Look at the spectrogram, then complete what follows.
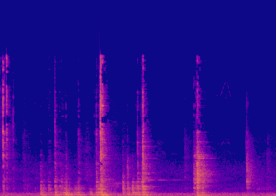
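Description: Cover plate of a thermal analyzer's front operation window being worked loose and pulled off by hand: a run of knocks and clatters, the loudest about two seconds and about four seconds in.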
